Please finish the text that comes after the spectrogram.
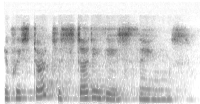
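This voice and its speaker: A woman leads a meditative dharma reflection at an extremely slow pace. Her voice is dark and soft-edged, and she speaks in short, measured phrases separated by long pauses. The recording carries a long, hall-like reverb. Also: on the high side, highs cut off. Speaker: Buddhist nun and meditation teacher. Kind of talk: guided meditation and dharma talk.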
